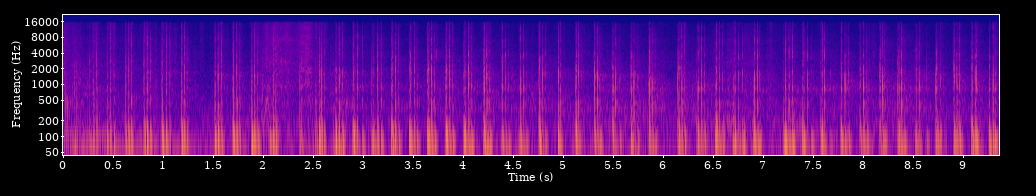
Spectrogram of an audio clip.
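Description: A light blue nylon bag, rolled into a tube and held upright, is scratched and tapped with fingernails. About 45 short, dull taps come in a fast, uneven stream with a soft scratchy rustle between them. The taps are deep and thumpy, centered low around 110 Hz, and die away almost instantly.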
